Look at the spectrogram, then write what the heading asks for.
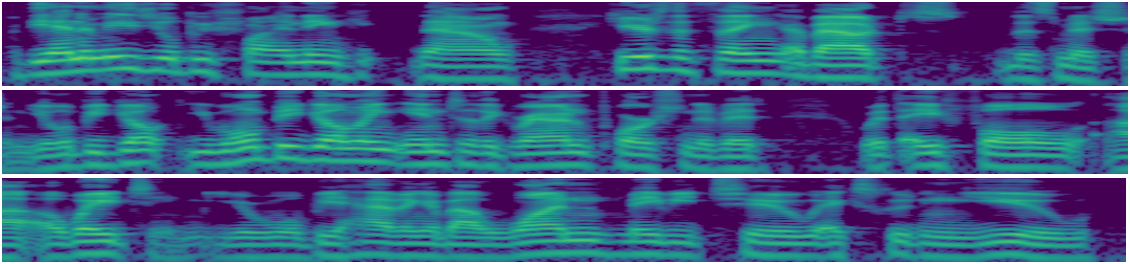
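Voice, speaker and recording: A man's voice: lowish voice, a bit bright. Scratchy-voiced man explaining game gear. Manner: rambling, many ums and self-corrections. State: slightly scratchy voice after a cold. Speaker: gaming video host. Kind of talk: casual let's-play commentary explaining game gear.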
